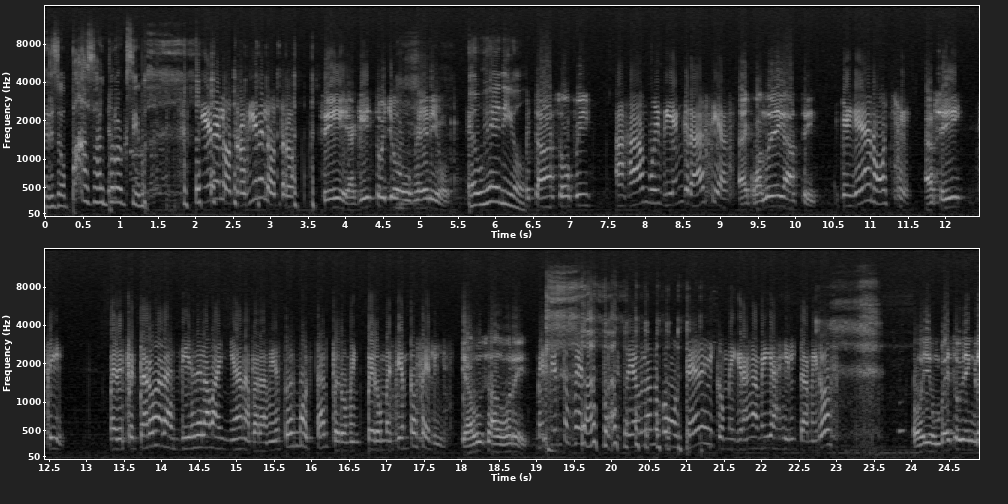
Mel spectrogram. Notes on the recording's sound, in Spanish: RADIO MIAMI 90s LLAMADAS DEL PUBLICO. CONTESTA LLAMADAS DEL PUBLICO.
